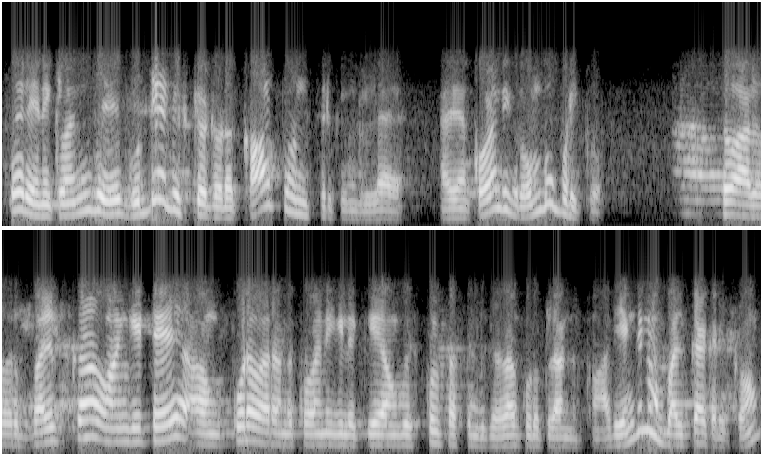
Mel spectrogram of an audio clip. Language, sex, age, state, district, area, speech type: Tamil, male, 18-30, Tamil Nadu, Sivaganga, rural, conversation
